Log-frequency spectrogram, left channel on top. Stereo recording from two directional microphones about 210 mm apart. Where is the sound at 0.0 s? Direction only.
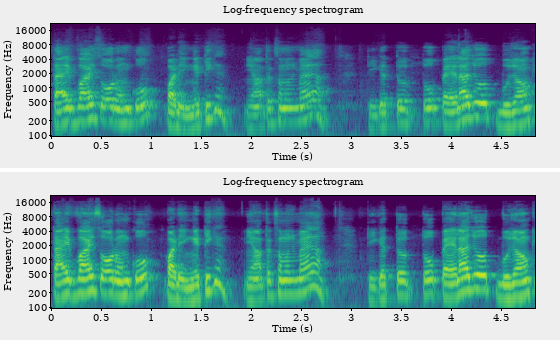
30° right (ahead or behind).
